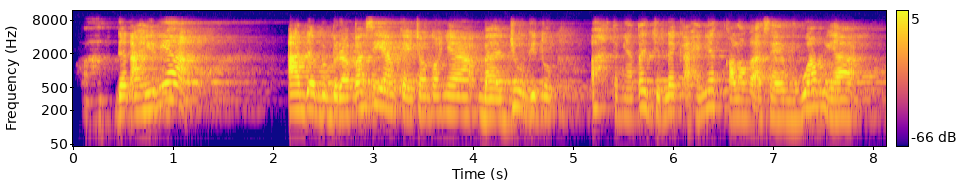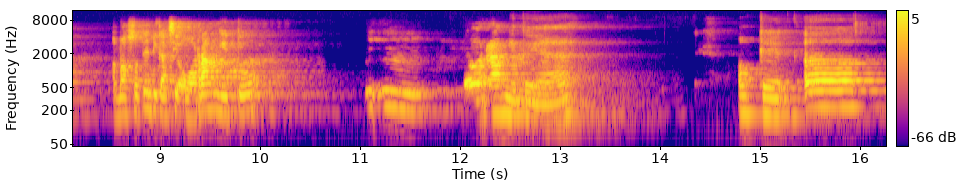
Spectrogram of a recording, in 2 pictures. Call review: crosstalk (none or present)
none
